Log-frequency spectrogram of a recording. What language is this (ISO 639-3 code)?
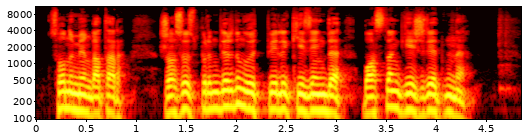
kaz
